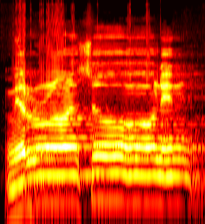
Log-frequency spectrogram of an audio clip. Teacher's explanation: ra idgham bila gunah, masuk tanpa dengung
